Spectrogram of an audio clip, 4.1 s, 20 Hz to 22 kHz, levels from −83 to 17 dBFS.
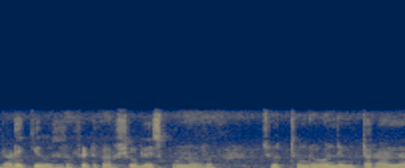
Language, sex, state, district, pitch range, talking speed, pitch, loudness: Telugu, male, Andhra Pradesh, Srikakulam, 110-120 Hz, 145 wpm, 115 Hz, -19 LUFS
